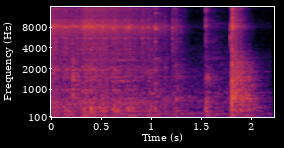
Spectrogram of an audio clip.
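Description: A hiss that fades out about a second in, then two sharp metallic clicks near the end from the sewing machine's presser-foot area as cloth is set under the foot.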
